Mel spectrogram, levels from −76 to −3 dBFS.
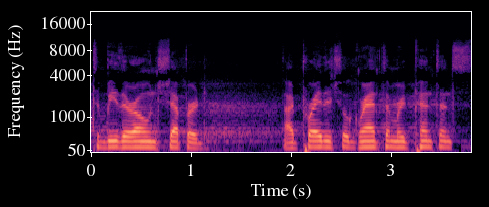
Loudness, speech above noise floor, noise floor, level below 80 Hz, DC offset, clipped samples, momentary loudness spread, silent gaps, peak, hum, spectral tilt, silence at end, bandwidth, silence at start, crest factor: -23 LUFS; 20 dB; -43 dBFS; -46 dBFS; under 0.1%; under 0.1%; 19 LU; none; -6 dBFS; none; -6.5 dB/octave; 0 s; 11 kHz; 0 s; 18 dB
